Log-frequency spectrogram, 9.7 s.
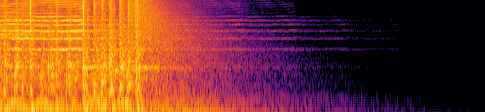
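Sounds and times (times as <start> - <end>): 
instrumental music: 0.0 - 4.3.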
